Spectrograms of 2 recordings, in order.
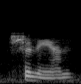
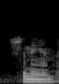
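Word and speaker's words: Shanann: Say it again. Shenan. Shenan. Okay. Sorry. Yeah, that's okay. Everybody says it wrong.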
